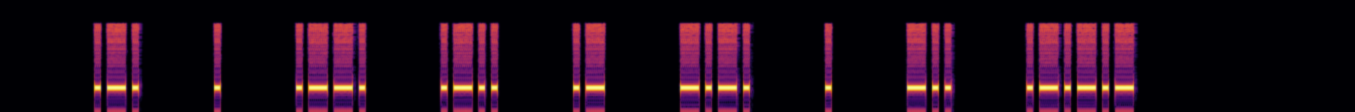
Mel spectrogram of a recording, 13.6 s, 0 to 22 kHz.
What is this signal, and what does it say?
Morse code, heard as a keyed tone, about 19 wpm, spaced as for 9 wpm, 800 Hz. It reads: REPLACED.
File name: Spaced / Chuckles Spaced-mp3s / Squeaky sp @18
